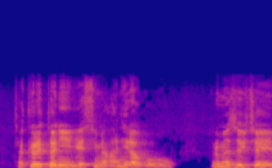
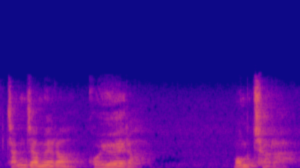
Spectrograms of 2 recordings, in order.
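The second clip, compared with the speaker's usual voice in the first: softer, calm hushing; soft stilling command; 2 semitones lower, 9 dB quieter than usual. Acted. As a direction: hush the sea gently. Jesus calms the storm. (폭풍을 잠재우는 부드럽고 조용한 명령)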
